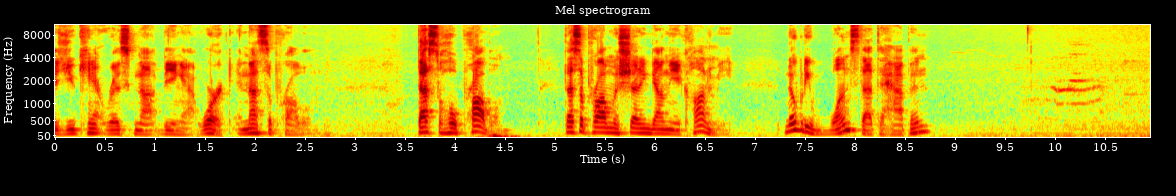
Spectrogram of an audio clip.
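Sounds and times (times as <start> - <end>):
speech: 0.0 - 2.7, 3.6 - 8.8
low steady hum: 0.0 - 10.9
cat meowing: 9.7 - 10.9.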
